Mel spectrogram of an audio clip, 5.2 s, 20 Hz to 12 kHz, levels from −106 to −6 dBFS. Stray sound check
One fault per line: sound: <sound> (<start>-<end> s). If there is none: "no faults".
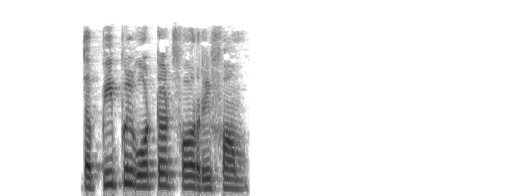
no faults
